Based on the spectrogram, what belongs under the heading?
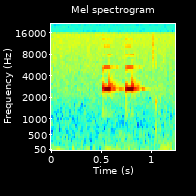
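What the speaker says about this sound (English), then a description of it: "So turn the alarm on, wait for two beeps." Delkim bite alarm sounding two short, clear electronic beeps as it is switched on, close and alone in a quiet setting.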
